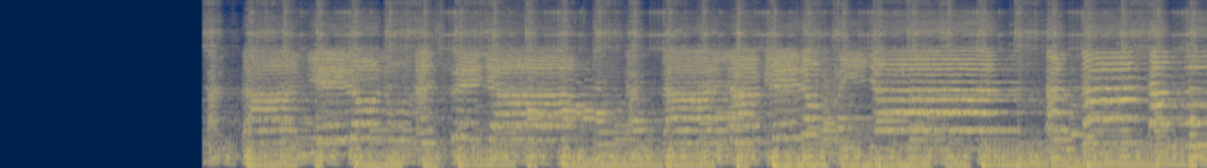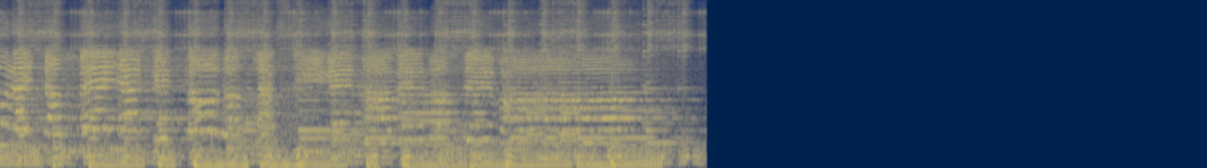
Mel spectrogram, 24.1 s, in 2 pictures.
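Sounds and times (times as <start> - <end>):
song verse: 2.0 - 19.1.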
